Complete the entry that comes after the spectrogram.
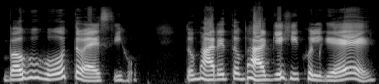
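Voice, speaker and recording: A nosy middle-aged auntie from a storybook, put on by a woman narrator. She drawls and teases in a fairly high, effusive voice. The sound is dry. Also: expressive, measured pace, fairly bright tone, no room sound. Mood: effusive praise.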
